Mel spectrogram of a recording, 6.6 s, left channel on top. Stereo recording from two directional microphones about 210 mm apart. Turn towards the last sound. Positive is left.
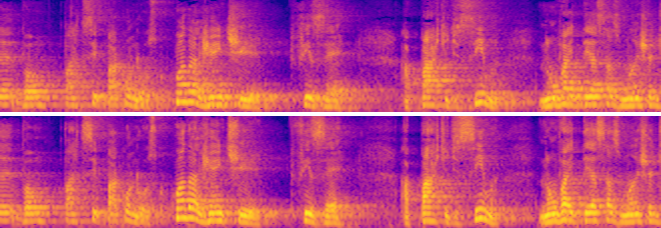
turn(degrees=-15)  # may be behind; listen again after turning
